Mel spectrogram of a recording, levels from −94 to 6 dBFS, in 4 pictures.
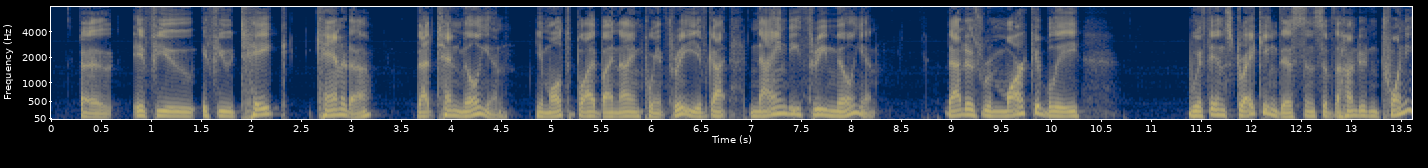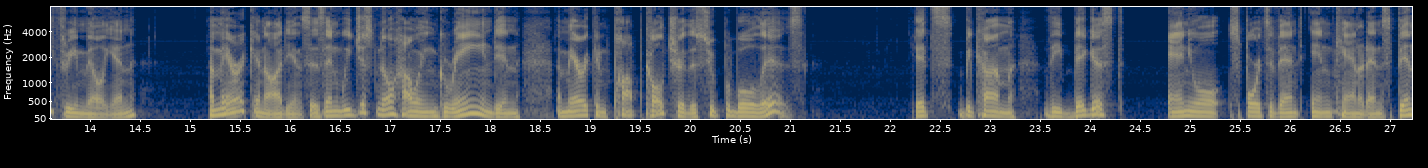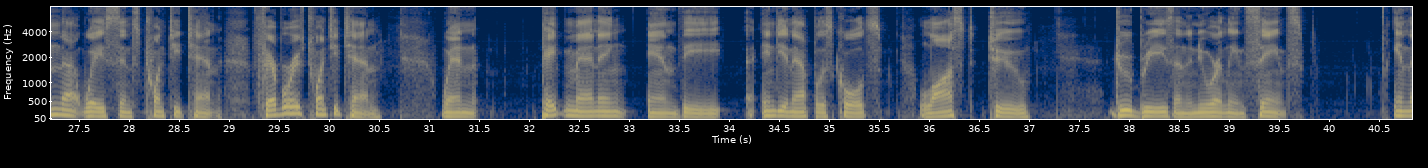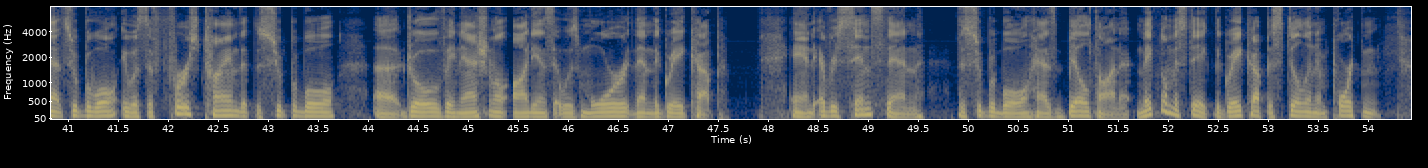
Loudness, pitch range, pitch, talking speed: -24 LUFS, 100-125 Hz, 110 Hz, 140 wpm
